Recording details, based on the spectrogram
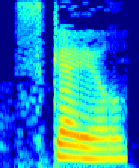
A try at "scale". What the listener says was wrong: Yeah, you see that? Not skill. Scale.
